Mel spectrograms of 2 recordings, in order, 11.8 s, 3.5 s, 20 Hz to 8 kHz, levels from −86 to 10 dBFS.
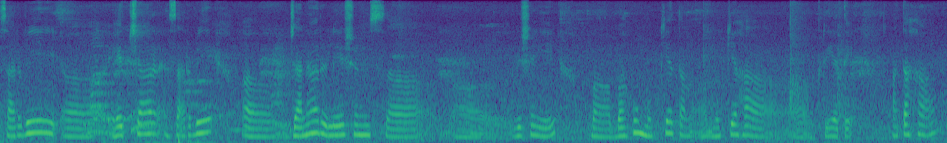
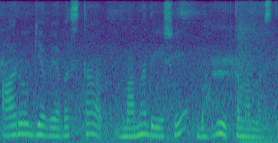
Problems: none marked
